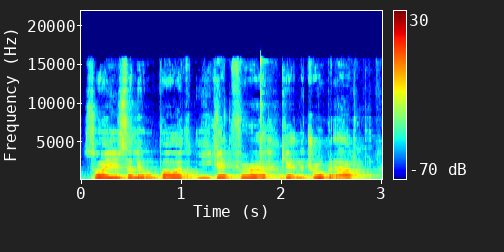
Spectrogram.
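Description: A plain-spoken man in his thirties with a low, mellow voice gives a casual tool review straight to a phone camera, with frequent ums and restarts. The small room around him leaves a clear, roomy echo on the sound. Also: little pitch movement, fast. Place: small indoor room with shelves.

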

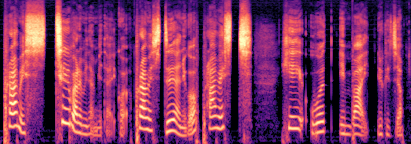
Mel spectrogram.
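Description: A woman's voice: lowish voice, very animated, unhurried, gravelly, no room sound. Woman English teacher, patient, repetitive drilling, dry close sound. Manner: patient, repeats words many times for practice. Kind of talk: explaining grammar and leading repeat-after-me drills.

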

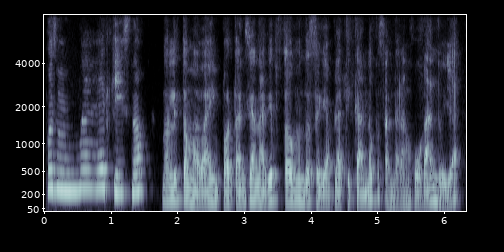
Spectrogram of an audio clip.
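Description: A man with a Mexican accent tells a ghost story in a relaxed, chatty way. He talks animatedly and dips into a hushed whisper at the scary moments. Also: mid-range voice, fairly quick. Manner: animated, drops to a whisper at the spooky parts. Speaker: guest storyteller. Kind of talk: casual ghost story telling.

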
